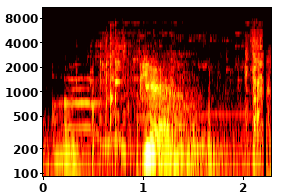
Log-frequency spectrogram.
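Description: A person's laugh warped by audio effects, its pitch gliding up and down, loudest about a second in.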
